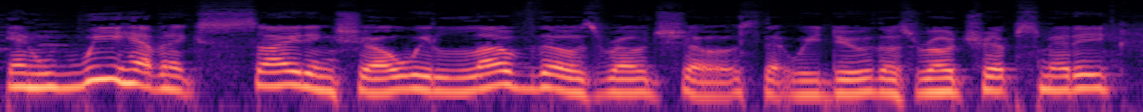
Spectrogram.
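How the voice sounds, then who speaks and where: A man's voice: on the high side, measured pace, mellow. A middle-aged or older man hosting a retro radio talk show, speaking in a chatty, wordy, enthusiastic way with emphatic repetition. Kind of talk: enthusiastic conversational show introduction. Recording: dull, lo-fi sound.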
